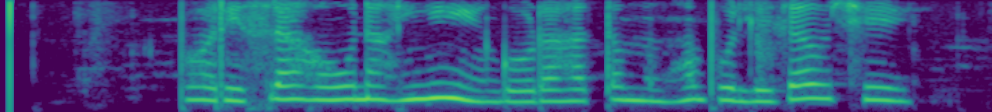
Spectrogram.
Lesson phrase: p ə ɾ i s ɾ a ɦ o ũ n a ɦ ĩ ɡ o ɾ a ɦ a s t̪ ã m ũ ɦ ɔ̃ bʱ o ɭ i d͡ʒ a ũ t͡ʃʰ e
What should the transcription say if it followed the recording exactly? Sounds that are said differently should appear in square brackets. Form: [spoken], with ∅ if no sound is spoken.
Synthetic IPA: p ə ɾ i s ɾ a ɦ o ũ n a ɦ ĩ ɡ o [ɽ] a ɦ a [∅] t̪ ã m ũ ɦ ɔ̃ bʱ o [l] i d͡ʒ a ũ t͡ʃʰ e

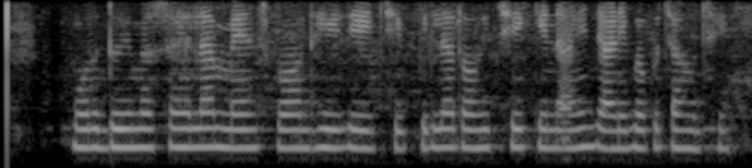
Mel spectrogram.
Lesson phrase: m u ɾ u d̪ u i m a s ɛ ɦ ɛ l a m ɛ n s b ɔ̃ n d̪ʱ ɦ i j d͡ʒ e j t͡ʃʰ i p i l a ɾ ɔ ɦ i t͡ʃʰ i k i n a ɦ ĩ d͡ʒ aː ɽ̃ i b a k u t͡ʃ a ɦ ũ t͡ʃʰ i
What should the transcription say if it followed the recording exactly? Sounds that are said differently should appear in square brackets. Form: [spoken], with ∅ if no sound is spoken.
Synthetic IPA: m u ɾ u d̪ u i m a s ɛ ɦ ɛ l a m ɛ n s b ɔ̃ n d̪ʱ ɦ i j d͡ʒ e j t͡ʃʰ i p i l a ɾ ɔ ɦ i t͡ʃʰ i k i n a ɦ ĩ d͡ʒ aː ɽ̃ i b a k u t͡ʃ a ɦ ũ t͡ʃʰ i

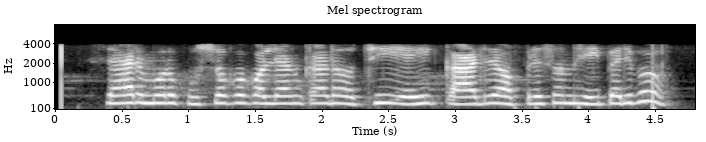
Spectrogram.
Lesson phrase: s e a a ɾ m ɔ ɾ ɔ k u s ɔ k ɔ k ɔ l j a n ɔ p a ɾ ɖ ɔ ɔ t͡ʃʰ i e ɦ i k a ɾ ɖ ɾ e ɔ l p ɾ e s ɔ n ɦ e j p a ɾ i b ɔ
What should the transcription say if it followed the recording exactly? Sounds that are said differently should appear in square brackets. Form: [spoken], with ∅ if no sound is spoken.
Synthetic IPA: s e a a ɾ m [o] ɾ ɔ k u s ɔ k ɔ k ɔ l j a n ɔ [k] a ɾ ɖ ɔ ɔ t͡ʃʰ i e ɦ i k a ɾ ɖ ɾ e ɔ [∅] p ɾ e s ɔ n ɦ e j p a ɾ i b ɔ

